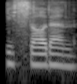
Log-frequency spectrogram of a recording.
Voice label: "istadan", Persian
